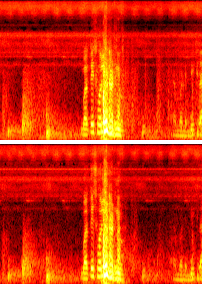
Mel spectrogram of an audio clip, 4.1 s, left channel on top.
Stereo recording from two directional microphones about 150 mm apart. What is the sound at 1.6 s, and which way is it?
Speech, 75° right (ahead or behind).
